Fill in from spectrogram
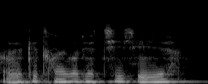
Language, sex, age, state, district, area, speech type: Dogri, male, 30-45, Jammu and Kashmir, Udhampur, rural, spontaneous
